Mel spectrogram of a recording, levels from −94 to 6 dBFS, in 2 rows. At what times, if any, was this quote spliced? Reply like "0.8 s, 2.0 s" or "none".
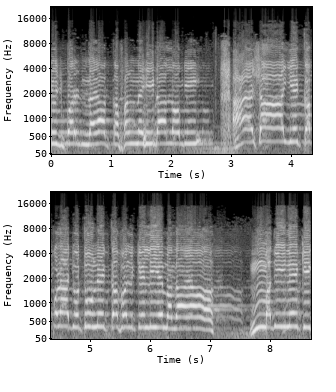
2.4 s

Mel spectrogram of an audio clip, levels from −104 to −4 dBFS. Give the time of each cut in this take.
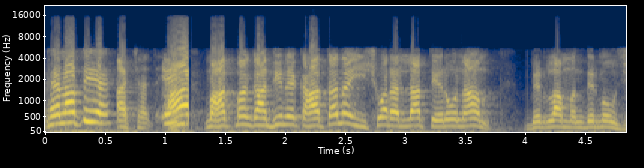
1.2 s

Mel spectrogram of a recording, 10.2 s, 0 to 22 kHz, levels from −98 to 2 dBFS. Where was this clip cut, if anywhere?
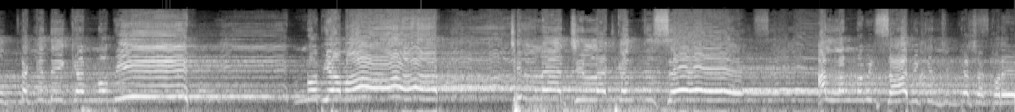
none

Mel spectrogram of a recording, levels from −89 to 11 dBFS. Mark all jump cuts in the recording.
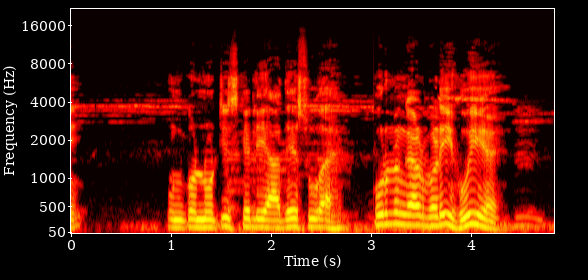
3.0 s

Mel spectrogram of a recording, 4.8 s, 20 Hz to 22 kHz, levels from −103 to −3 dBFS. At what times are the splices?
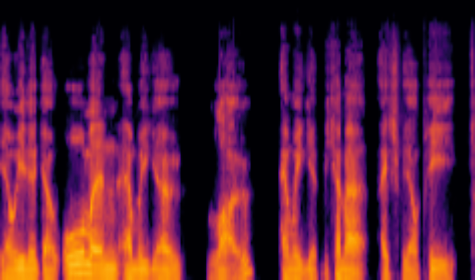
2.6 s

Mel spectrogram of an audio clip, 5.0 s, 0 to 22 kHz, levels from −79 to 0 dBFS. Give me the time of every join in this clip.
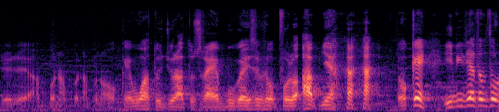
3.9 s

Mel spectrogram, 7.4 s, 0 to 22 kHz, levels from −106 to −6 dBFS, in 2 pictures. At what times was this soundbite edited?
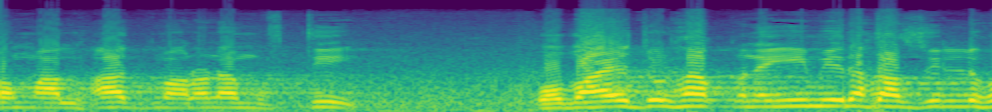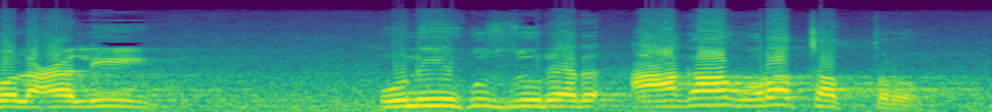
3.3 s

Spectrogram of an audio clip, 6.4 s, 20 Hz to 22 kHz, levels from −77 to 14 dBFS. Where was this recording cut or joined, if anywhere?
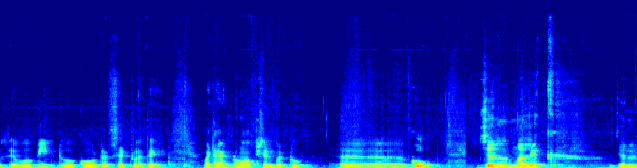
4.6 s

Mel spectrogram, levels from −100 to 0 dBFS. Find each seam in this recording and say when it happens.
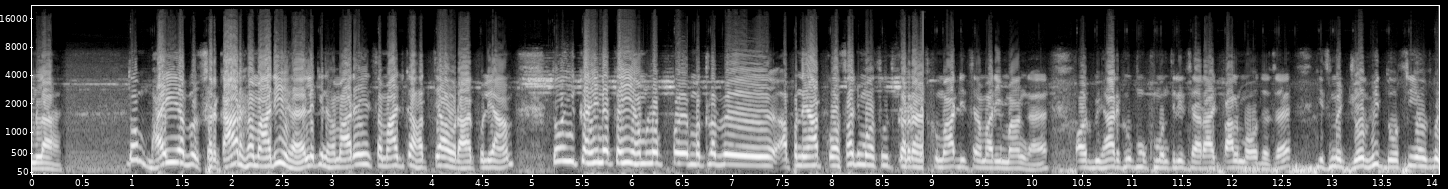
8.9 s

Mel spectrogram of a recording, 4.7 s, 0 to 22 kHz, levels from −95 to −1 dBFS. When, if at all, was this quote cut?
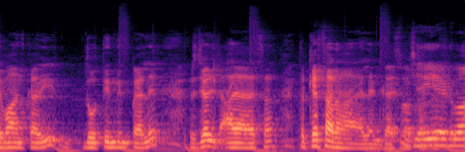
none

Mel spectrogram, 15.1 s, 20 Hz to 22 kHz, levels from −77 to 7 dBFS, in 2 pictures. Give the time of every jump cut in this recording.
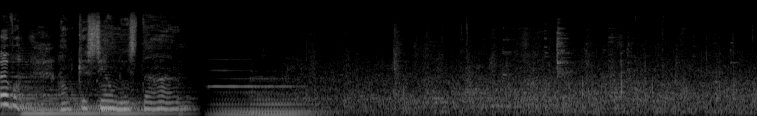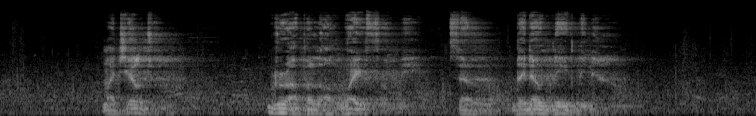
10.1 s

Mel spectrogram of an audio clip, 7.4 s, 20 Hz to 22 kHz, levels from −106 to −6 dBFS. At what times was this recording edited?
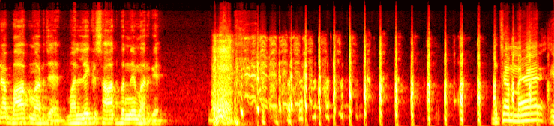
none

